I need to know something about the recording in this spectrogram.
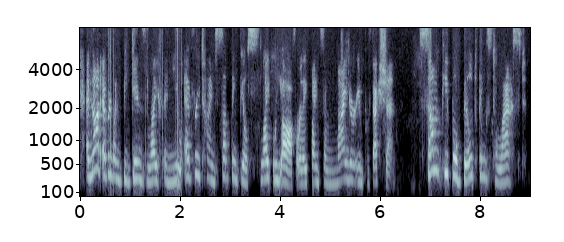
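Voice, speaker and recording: A woman's voice: on the high side, normal speed, a little mellow, a little hiss or hum, lightly acted, rough recording. A woman playing a guarded, conflicted sister, earnest and defensive, in a dramatic play reading.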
